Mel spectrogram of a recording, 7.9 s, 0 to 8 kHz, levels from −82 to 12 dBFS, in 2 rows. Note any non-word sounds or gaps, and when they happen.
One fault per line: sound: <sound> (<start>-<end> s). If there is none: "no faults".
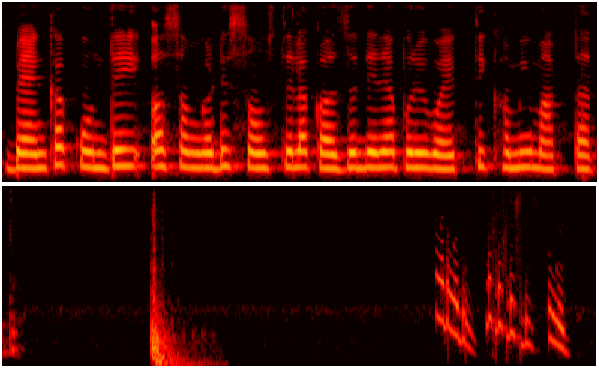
sound: thud (5.0-5.5 s)
sound: chirp (6.9-7.8 s)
